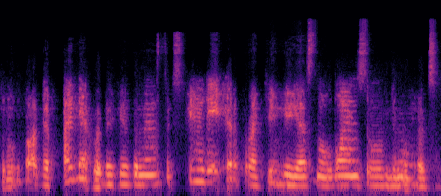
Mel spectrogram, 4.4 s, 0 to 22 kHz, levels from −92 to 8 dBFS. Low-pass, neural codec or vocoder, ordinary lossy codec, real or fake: 14.4 kHz; codec, 44.1 kHz, 0.9 kbps, DAC; Opus, 24 kbps; fake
